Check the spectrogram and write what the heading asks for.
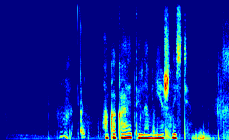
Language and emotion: Russian, neutral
